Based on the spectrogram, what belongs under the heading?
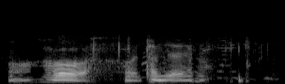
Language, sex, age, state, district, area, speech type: Manipuri, male, 18-30, Manipur, Kakching, rural, conversation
